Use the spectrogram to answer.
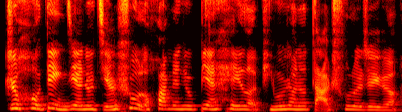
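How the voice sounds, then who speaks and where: A woman in casual podcast talk with a slightly high voice, recorded on a podcast microphone. She retells a scene eagerly and expressively. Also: fast. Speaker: podcast guest. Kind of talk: casual film discussion.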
